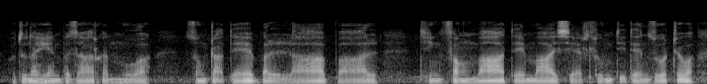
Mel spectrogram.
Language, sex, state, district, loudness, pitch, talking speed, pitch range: Mizo, male, Mizoram, Aizawl, -22 LUFS, 85 Hz, 185 wpm, 80-90 Hz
